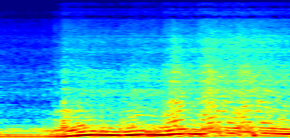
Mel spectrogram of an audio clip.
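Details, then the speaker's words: Honda Accord after fixing the dead cylinder so all four now fire: engine catches and revs cleanly, pitch rising and falling smoothly with throttle, no stumble or knock; steady perfect idle, nothing shaking. "Holy crap, that thing runs a crap ton better. Steady idle too, nothing is shaking on this car."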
